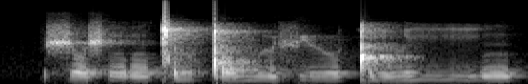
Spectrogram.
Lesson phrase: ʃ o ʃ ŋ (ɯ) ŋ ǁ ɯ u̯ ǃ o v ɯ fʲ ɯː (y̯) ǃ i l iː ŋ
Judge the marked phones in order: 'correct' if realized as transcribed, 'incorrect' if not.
incorrect: ɤ, incorrect: u̯

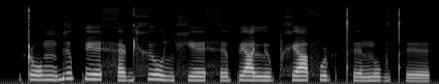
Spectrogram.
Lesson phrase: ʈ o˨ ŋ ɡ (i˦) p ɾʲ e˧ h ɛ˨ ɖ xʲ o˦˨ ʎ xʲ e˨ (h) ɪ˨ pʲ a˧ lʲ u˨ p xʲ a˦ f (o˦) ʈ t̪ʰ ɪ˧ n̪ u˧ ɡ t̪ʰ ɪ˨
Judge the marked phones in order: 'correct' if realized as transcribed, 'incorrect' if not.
incorrect: ɪ˦, correct, incorrect: u˦

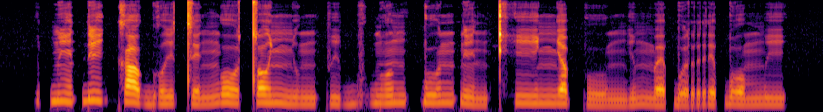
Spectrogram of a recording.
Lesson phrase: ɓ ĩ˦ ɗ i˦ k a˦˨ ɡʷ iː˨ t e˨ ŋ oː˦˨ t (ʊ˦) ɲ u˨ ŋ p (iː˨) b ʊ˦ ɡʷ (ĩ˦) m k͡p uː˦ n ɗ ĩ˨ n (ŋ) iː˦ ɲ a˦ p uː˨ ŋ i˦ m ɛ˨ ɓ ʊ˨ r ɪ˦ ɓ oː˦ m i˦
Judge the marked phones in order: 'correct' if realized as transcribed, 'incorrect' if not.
incorrect: ɔ˦, incorrect: i˨, correct, incorrect: kʰ

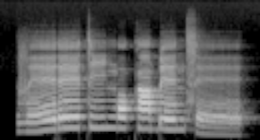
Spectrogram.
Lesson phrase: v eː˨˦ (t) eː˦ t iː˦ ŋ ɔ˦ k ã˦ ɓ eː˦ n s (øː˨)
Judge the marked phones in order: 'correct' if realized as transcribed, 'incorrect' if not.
incorrect: ɾ, incorrect: eː˨

